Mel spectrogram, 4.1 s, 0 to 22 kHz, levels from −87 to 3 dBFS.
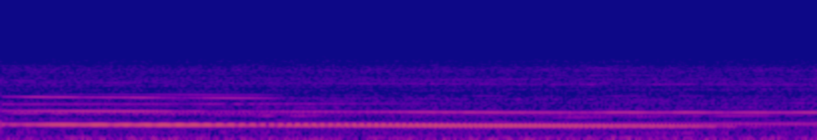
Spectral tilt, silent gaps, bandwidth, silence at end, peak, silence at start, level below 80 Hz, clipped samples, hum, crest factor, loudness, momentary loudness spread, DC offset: -6.5 dB/octave; none; 7.2 kHz; 0 s; -38 dBFS; 0 s; -66 dBFS; under 0.1%; none; 10 dB; -48 LUFS; 5 LU; under 0.1%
